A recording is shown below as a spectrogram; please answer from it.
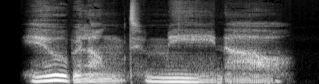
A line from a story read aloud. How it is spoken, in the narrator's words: the voice hissed in his ear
